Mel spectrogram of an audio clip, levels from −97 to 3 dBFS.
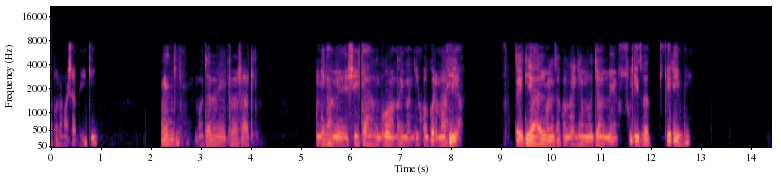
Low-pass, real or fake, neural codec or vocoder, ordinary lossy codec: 7.2 kHz; fake; codec, 44.1 kHz, 3.4 kbps, Pupu-Codec; Opus, 24 kbps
